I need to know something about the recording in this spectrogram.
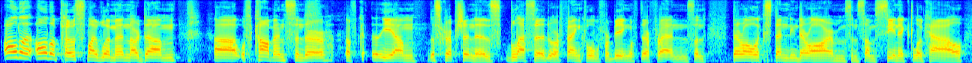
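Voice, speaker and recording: A young man from New York sits in as a guest in a campus TV studio. His voice is pitched in the middle range. He talks deadpan and delivers grand claims with mock solemnity. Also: a little slow, clean tone. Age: young adult. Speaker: student guest. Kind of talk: tongue-in-cheek interview answers.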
